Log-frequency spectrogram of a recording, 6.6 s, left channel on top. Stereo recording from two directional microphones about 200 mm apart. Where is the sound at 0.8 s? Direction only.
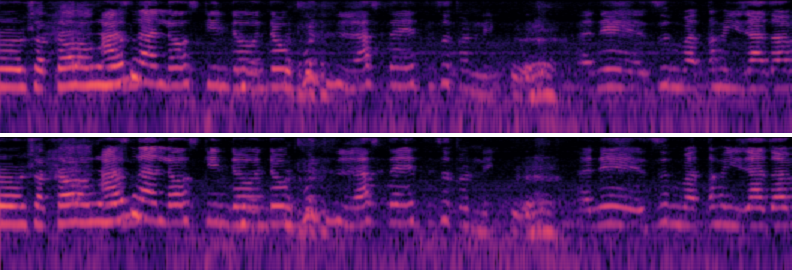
20° right (ahead or behind).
